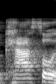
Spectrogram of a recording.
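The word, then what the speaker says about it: CASEL: term social emotional learning so castle is c-a-s-e-l is how it's spelled it stands for the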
